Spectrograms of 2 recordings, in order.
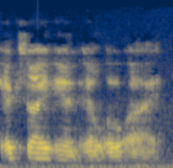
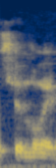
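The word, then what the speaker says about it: xin lỗi: And every guy that served in Vietnam knows what Sinloy means. It's like, sorry about that. Sucks to be you. What is it? Xinloi. Sinloy. Yeah, it's pronounced S-I-N, but it's spelled X-I-N.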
